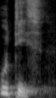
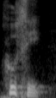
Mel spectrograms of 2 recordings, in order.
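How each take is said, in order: First: The middle consonant is a plain t sound. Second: The middle consonant is a soft th sound. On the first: The speaker calls it wrong. "les llaman a veces hutis, pero no, está mal dicho" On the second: The speaker calls it right. "Es huthi, con Z, con zein"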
